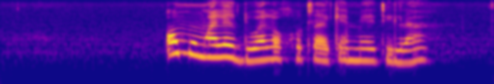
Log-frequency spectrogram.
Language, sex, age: Northern Sotho, female, 23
